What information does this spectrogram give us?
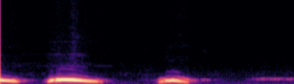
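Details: Decoy spotted dove calling to stir other doves to coo: two short, mellow coo notes, the first rising then falling, a brief pause between, in a quiet setting.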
